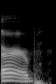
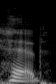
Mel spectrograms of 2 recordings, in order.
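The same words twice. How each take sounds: First: The word starts without an H sound. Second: The word starts with a clear H sound. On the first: "I say herb" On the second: "British people say herb. Like a hard H"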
